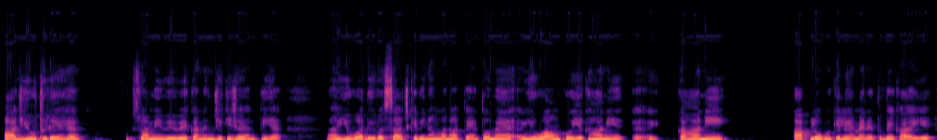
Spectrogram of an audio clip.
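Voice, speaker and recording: A woman tells a personal story in an earnest, reflective way, often pausing with fillers. Her voice is very dark and mellow. Her pitch sits in a middle range. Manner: says she talks loud and forcefully. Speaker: storyteller vlogger; mother. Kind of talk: casual spoken storytelling.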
